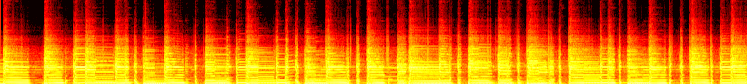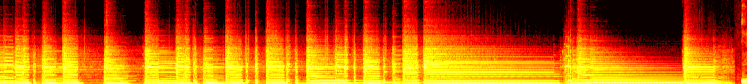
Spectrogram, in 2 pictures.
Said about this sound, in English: if I take this the other way and I push those mids, we're going to get a much warmer, rounded British style clean tone.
